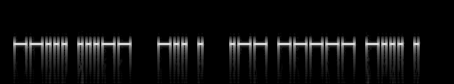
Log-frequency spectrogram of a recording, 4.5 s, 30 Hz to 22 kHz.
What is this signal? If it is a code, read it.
Morse code, heard as a keyed tone, about 39 wpm, 700 Hz. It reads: 73 DE W0BE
